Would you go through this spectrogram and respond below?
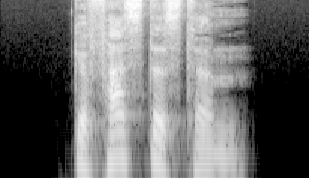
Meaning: strong dative masculine/neuter singular superlative degree of gefasst
- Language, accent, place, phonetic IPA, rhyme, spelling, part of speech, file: German, Germany, Berlin, [ɡəˈfastəstəm], -astəstəm, gefasstestem, adjective, De-gefasstestem.ogg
